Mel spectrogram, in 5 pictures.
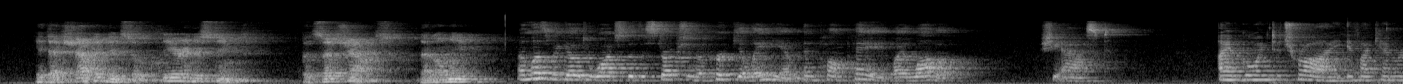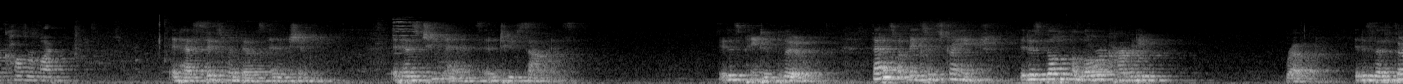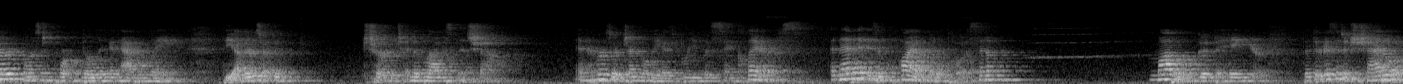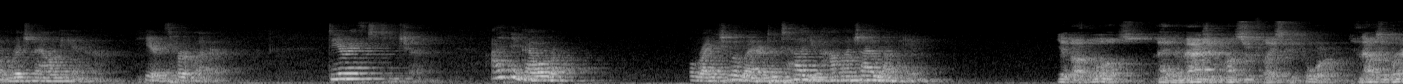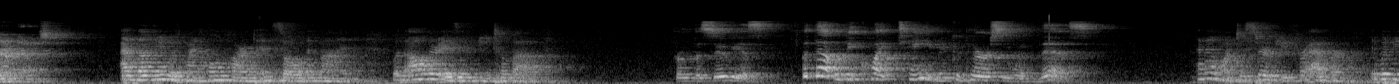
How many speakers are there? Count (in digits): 4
